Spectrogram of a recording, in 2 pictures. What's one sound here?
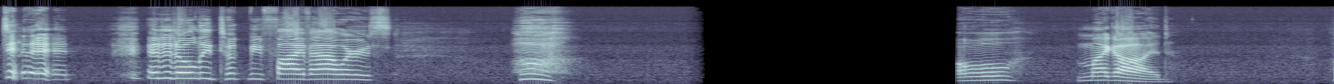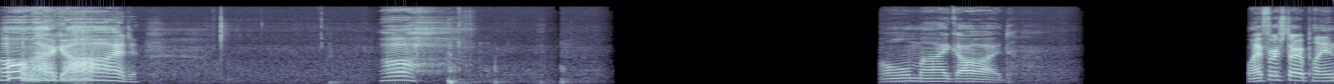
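A man talks with animation into a close microphone, in bursts with long pauses.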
